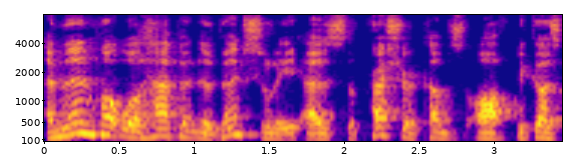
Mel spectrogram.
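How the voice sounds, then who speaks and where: Lively intonation from a man against a quiet background. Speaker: transport policy consultant. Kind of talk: interview. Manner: halting, many fillers.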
